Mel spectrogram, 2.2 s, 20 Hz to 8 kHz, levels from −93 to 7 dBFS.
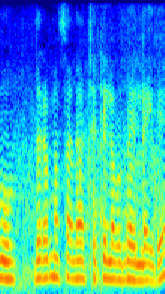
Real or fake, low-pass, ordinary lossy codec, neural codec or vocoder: fake; none; none; codec, 16 kHz, 4 kbps, FreqCodec, smaller model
